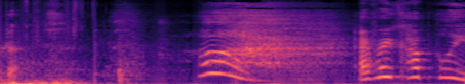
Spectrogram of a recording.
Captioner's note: sighs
